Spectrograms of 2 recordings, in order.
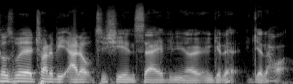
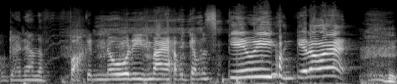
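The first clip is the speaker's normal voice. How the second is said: much higher and slow, exaggerated mate voice; mock party lad hyping the pub; hammed-up party lad; 11 semitones higher, 3 dB louder, slower than usual. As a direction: ham up the bloke planning a big night. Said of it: "I'm like".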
